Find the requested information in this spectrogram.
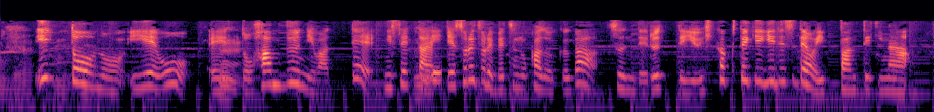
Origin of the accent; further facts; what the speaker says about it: Tokyo, Japan; moved away as an adult; now in United Kingdom; 日本は東京生まれで、うん、えっ、ー、と、チャイさんの地元に近い東京 出身で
